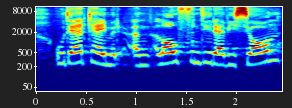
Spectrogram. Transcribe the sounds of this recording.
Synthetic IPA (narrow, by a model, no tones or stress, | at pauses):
ʊdɛɾthɛɪməɾənlɔʊfəndiɾɛvisjoːn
